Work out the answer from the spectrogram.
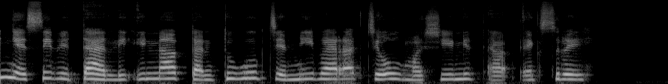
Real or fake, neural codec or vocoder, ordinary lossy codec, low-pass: fake; codec, 44.1 kHz, 2.6 kbps, DAC; none; none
